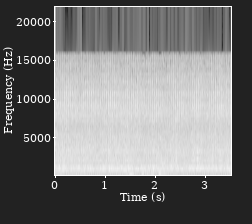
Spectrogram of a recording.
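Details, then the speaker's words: Honda generator that produced no power that morning; after cleaning and plugging the regulator back in it runs with a steady, even drone and no surging, and now gives 120 V; voltage regulator or brushes are the suspected culprits. "If this thing lights up, then this generator works. And it might work just from cleaning it."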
